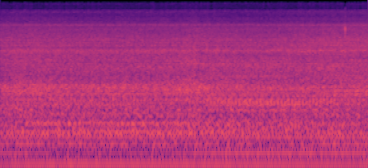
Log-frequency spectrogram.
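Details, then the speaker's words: VW Touareg diesel, first start after the sump was refitted, with no coolant or power steering fluid: steady, even idle with a smooth low rumble and no knocks, misses or rattles; revs a bit lazily; engine sounds healthy. "I didn't expect it to start so quick, I'll be honest. It sounds spot on, that actually. Spot on."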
